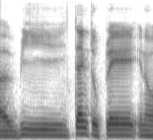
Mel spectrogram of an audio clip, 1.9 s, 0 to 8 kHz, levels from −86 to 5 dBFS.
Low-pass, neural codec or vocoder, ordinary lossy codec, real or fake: none; codec, 16 kHz, 2 kbps, X-Codec, HuBERT features, trained on LibriSpeech; none; fake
